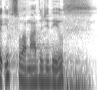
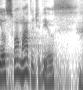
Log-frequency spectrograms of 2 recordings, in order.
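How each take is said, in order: First: Tender confession. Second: Hushed personal testimony; quiet sincere confession. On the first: Shown as a demonstration. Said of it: "Olhe para quem tá ao seu lado e diga". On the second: Real, not acted. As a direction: let it land gently. Pastor's own quiet confession.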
